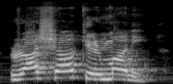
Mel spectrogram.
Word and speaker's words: Rasha Kirmani: Rasha Kirmani. I hope I pronounced that right this time, babe. You did.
